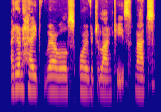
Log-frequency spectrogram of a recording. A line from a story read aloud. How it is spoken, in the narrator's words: Foggy just sighed and said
